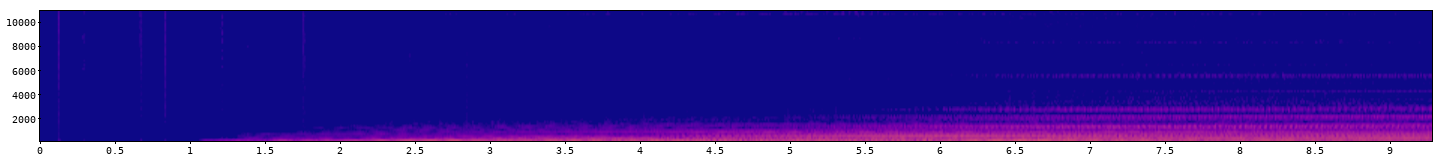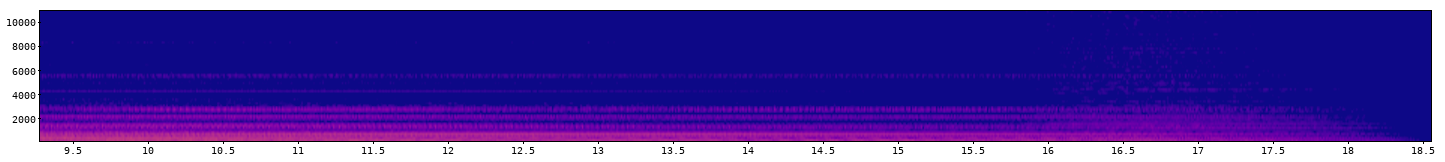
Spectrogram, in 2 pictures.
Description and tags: Somewhat creepy bass drone made with vst synths. No other processing added.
